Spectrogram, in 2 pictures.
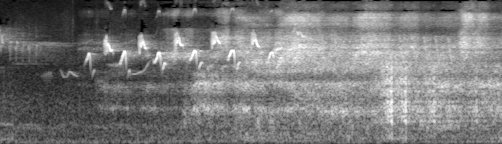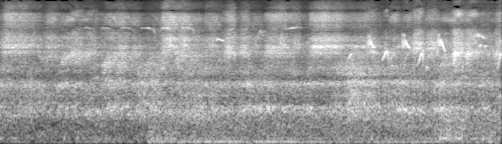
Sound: ghostly whispering

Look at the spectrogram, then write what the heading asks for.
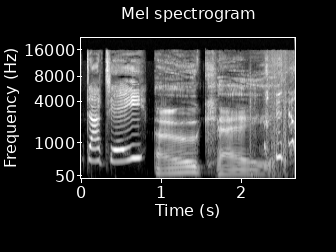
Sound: giggles

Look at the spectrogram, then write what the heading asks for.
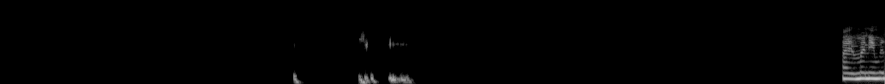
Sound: silence

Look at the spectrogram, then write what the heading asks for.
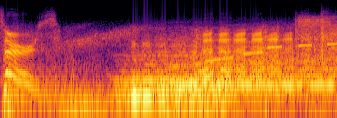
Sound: machine whirring, beeping; laughing maniacally

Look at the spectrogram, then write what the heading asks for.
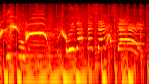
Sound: scream

